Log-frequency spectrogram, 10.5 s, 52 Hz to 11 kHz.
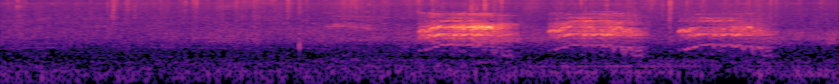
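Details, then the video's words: Miniature Horse stallion, 15 years old, playing with a toy; three short, moderately faint neighs about a second apart in the second half, with a steady low hum underneath. "Mini Horse Echo"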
